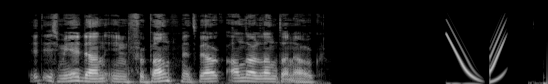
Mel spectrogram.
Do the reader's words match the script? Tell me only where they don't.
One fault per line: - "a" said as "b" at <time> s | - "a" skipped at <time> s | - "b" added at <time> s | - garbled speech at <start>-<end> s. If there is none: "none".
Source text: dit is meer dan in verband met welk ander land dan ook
none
